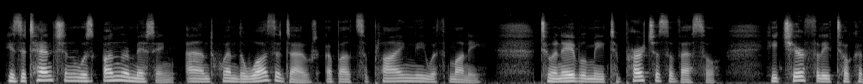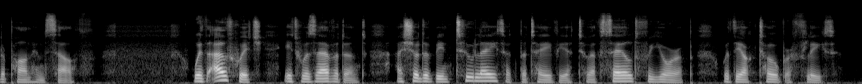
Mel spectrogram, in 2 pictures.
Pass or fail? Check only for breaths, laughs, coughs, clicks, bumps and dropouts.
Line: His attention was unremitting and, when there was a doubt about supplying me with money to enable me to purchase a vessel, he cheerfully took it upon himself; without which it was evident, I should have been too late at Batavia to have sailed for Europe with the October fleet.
pass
